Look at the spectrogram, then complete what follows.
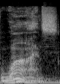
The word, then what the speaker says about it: Wvttz: didn't proove of it the name WV ttz pronounced wats paid homage to an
